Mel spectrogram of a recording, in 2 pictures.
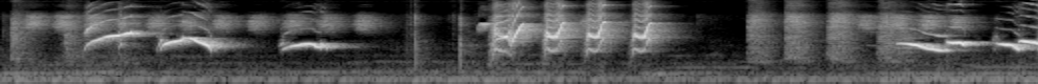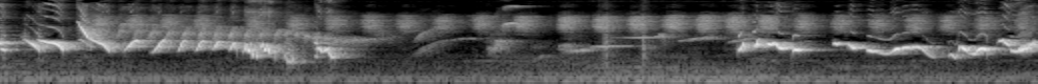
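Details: White-rumped shama belting out a song laced with small-bird phrases, said to provoke rival shamas. Loud arched whistles and high pulsed bursts are followed by a descending rapid trill and rolling warbled phrases.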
